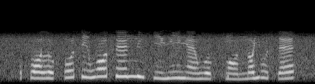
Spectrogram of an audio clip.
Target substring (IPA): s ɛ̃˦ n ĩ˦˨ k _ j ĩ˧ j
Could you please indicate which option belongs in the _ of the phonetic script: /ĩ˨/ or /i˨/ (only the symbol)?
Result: i˨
